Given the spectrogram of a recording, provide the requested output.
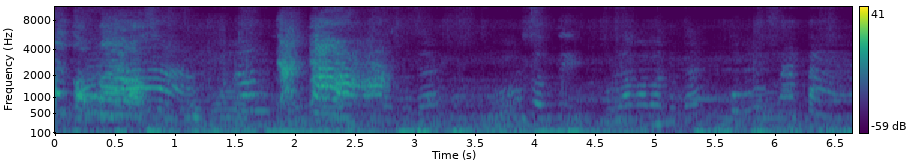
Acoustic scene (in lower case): park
